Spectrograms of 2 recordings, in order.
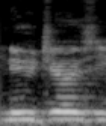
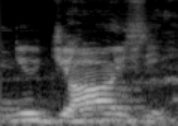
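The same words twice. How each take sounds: First: Said in the usual way. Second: "New Jersey" as Jersey locals say it, "Jersey" like "Charzey"; New Jersey accent. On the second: Shown as a demonstration. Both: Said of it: "you say".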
